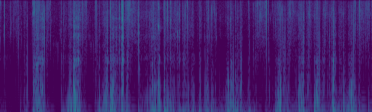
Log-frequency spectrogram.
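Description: A pen tip scratches and rubs inside the ear canal of the left white silicone dummy ear on a binaural microphone. This produces a dense, muffled stream of close scratching and rubbing that sounds like a deep, booming rumble, with almost all of its energy in the low end. The sound swells and dips in short bursts without clear pauses.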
